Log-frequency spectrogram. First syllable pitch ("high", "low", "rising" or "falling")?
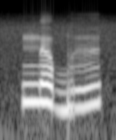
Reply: falling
